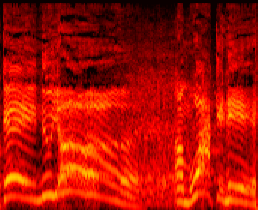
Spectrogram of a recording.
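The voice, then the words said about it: Exaggerated New York accent. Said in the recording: “someone will say your accent back to you right away ... hey, I'm from New York”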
